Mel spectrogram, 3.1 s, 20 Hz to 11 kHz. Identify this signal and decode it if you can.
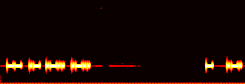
Morse code, heard as a keyed tone, about 48 wpm, 620 Hz, with radio noise. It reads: MALL T R
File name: archived / CRSnet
